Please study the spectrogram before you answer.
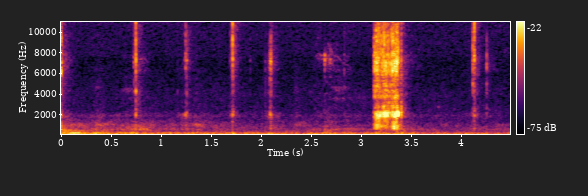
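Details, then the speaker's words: Snap-on FHX80A ratchet just after a bench rebuild: crisp, even clicks about one every half second as the handle swings, with the pawl engaging cleanly and working normally. "It seems to be working just fine. Let's work that around a little until everything starts sounding and working right. Now that's clicking."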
